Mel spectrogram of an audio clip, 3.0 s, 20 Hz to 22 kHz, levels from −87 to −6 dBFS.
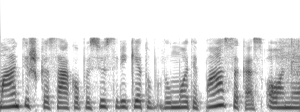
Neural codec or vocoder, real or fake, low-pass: none; real; 5.4 kHz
